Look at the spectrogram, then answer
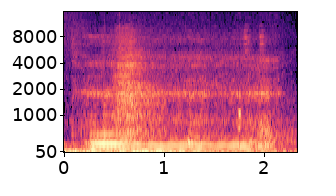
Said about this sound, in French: inviter l'équipe du WICAP à prendre une grande respiration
